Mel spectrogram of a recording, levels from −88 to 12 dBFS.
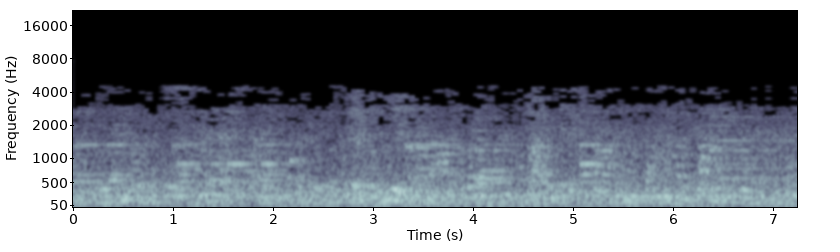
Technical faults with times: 0.00-7.24 MP3 compression

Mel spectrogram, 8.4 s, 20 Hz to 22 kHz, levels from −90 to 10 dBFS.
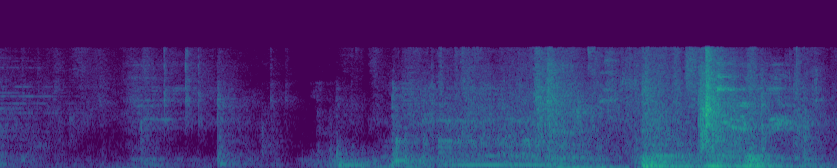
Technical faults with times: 0.00-8.37 Dolby Digital compression

